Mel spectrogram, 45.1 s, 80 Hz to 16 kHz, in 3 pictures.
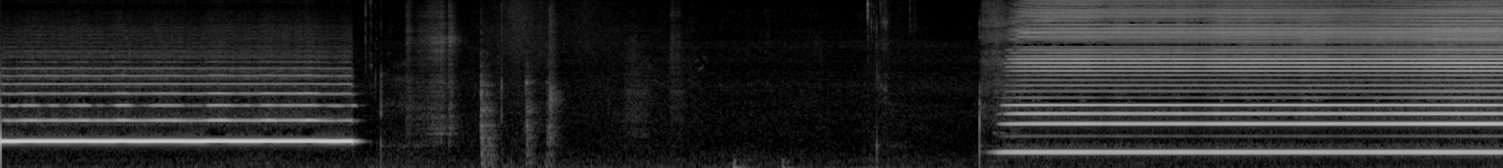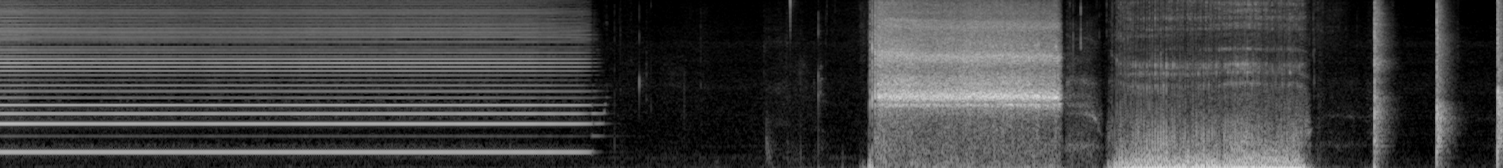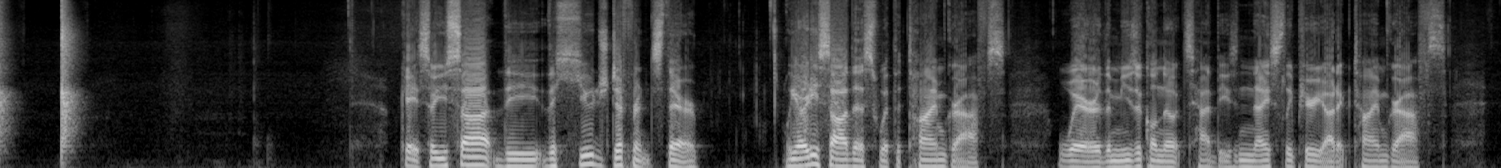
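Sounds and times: harmonica holding one note: 9.8s - 21.2s, 23.7s - 28.1s
bursts of hissing noise: 23.7s - 27.0s.

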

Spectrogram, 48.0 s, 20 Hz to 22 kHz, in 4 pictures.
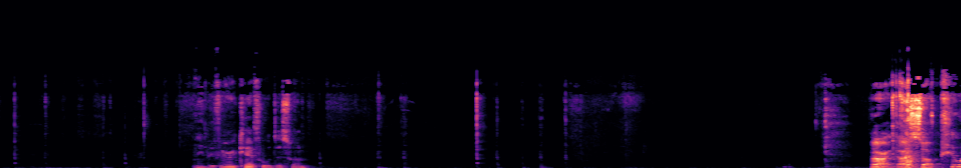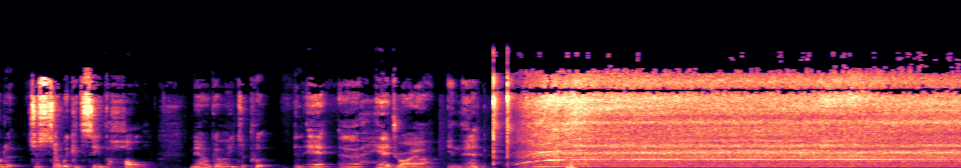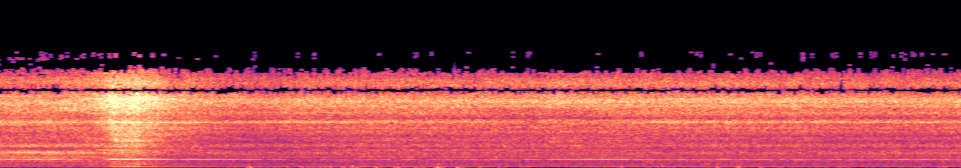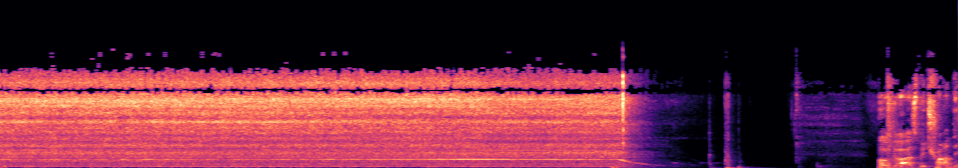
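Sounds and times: hair dryer running: 18.2s - 45.1s.

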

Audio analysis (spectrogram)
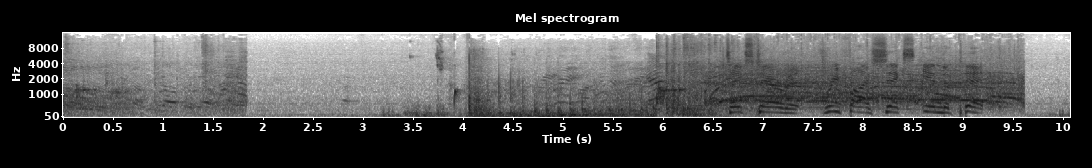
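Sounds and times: bowling ball rolling rumble: 4.0s - 6.6s
bowling pins crashing: 4.0s - 6.8s.

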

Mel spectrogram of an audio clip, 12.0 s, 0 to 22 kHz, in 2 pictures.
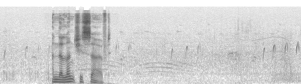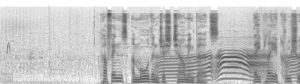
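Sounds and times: bird chick peeping: 3.4s - 7.6s.

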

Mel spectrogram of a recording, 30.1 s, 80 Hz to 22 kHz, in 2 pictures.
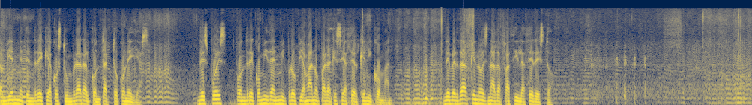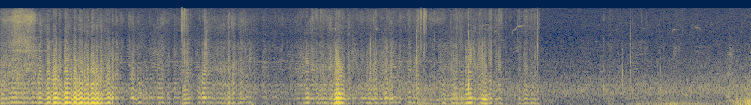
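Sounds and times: wasps buzzing: 0.0s - 25.8s.

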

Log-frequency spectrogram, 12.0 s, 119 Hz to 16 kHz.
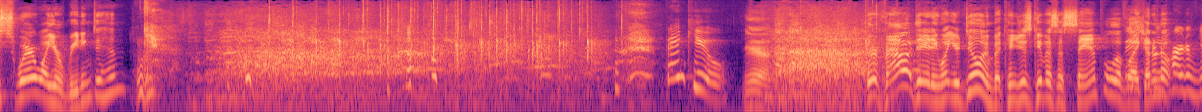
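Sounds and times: audience applauding: 2.2s - 6.5s.

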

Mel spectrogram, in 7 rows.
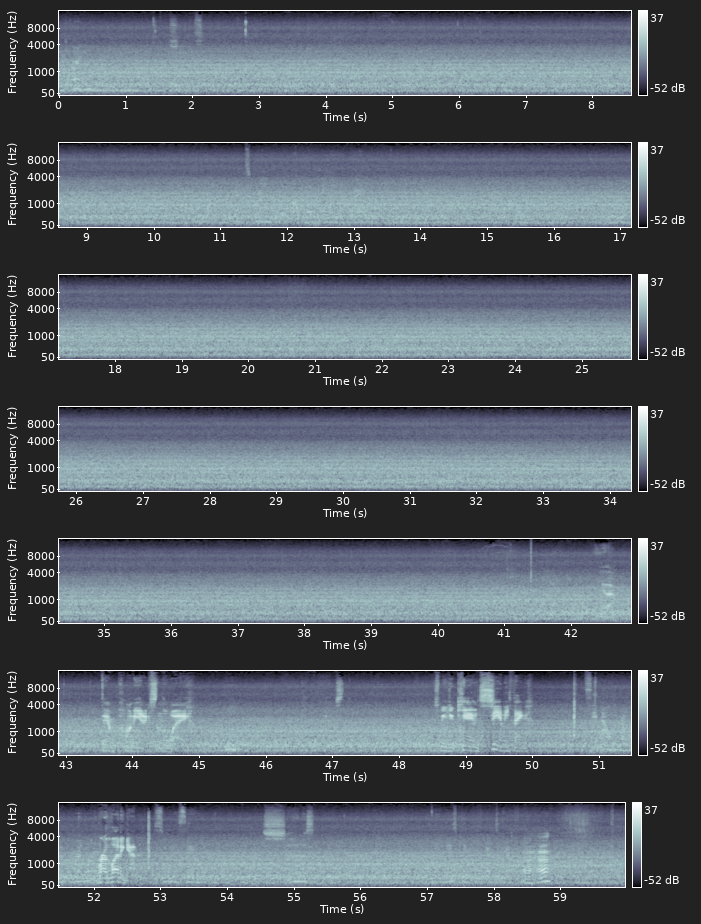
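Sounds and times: air-conditioning fan blowing: 0.0s - 59.9s
car engine idling: 0.0s - 59.9s.

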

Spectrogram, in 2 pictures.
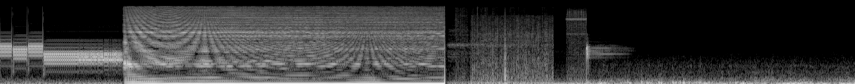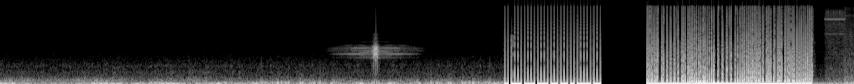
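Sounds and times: ringing electronic blip: 1.2s - 4.5s
fluttering low rumble: 6.4s - 13.8s
static hiss: 13.6s - 17.0s.

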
